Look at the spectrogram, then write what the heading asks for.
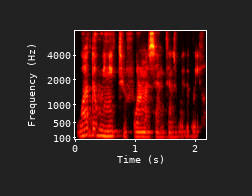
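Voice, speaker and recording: Husky teacher on a call. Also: male voice, mid-range voice, brisk, darkish tone, highs cut off. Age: 30s. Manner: patient, explains step by step, many "all right?" checks. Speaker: English teacher. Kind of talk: online grammar lesson.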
